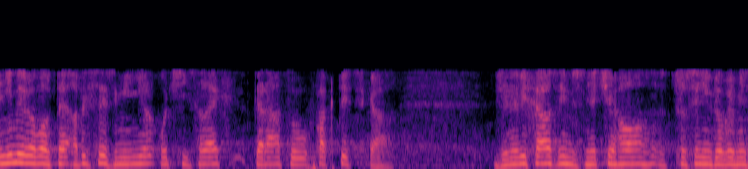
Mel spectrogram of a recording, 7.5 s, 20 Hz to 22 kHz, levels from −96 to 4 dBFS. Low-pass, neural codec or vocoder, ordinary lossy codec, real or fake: 7.2 kHz; codec, 16 kHz, 8 kbps, FreqCodec, smaller model; AAC, 16 kbps; fake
